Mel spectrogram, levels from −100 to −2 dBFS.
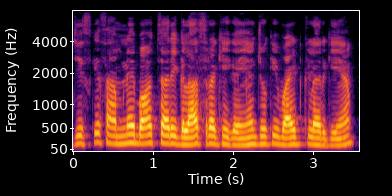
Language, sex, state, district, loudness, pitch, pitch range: Hindi, male, Jharkhand, Garhwa, -15 LUFS, 165 Hz, 150-170 Hz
